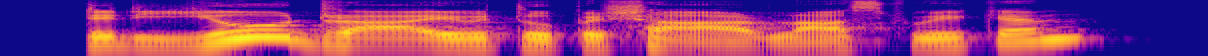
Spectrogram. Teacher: You see, the emphasis is on you. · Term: Emphatic stress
